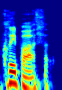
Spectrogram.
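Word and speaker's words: Qliphoth: I believe it's pronounced Klipoth.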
